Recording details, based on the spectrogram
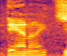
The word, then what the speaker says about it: Danites: I'm saying that right, aren't I? The Danites? – Yep. Yeah. Yep.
